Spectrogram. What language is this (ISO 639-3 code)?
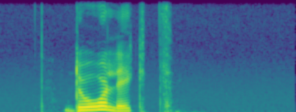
swe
